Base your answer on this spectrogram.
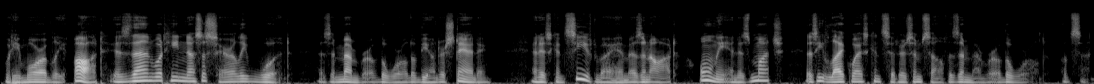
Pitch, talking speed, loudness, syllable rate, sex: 115 Hz, 230 wpm, -25 LUFS, 6.8 syllables/s, male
